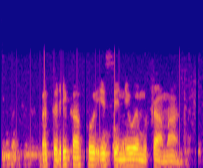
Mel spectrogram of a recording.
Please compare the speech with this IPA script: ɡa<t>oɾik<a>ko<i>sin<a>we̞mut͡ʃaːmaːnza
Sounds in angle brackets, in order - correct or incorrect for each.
correct, correct, correct, incorrect: i

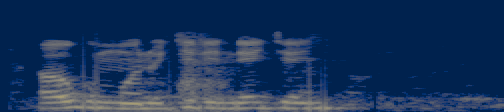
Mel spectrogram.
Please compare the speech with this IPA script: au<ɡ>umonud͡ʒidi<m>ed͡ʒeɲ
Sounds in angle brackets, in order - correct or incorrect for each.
correct, incorrect: n

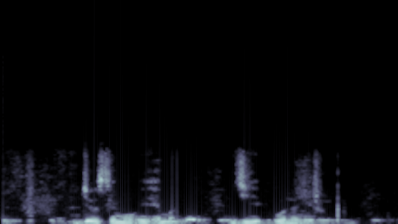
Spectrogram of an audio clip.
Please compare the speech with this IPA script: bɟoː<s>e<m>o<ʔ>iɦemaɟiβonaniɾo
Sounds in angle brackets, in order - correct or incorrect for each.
correct, correct, correct

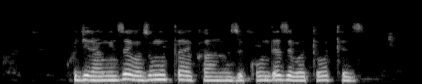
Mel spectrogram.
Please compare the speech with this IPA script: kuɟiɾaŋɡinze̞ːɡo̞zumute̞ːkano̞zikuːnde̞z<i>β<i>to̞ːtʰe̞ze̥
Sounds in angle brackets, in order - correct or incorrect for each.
correct, incorrect: a

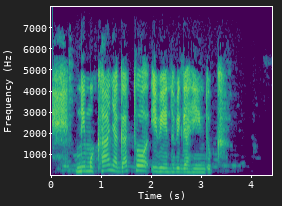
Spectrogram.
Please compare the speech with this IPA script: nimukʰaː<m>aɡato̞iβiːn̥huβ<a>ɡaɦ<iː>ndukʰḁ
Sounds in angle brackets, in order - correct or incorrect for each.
incorrect: ɲ, incorrect: i, correct

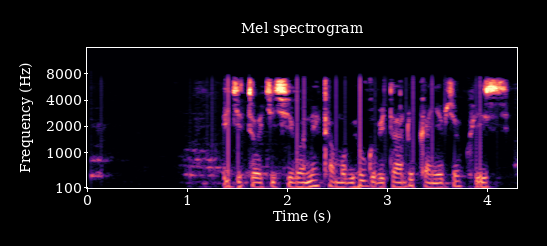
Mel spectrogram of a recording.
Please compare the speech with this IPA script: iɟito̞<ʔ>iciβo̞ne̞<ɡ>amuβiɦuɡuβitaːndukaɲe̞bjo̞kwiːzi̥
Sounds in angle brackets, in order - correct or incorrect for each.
incorrect: c, incorrect: k

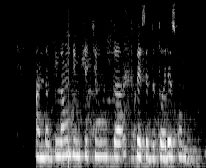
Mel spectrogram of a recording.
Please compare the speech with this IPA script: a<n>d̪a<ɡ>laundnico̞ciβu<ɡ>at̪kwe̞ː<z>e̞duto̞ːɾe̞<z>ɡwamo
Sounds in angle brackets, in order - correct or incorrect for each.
correct, correct, correct, incorrect: s, correct

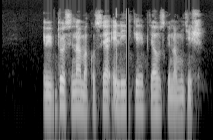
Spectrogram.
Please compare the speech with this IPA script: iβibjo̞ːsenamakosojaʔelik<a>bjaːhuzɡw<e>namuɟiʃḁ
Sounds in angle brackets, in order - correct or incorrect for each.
incorrect: e, correct

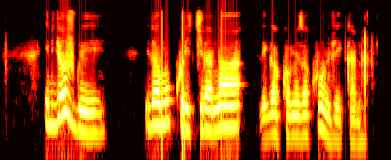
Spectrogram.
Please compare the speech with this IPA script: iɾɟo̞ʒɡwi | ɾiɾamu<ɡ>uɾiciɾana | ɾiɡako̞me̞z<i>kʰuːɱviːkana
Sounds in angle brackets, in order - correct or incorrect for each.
incorrect: k, incorrect: a

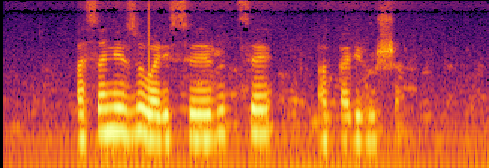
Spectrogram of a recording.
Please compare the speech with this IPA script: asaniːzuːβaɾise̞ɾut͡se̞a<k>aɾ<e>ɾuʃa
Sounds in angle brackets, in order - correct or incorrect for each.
correct, incorrect: i

